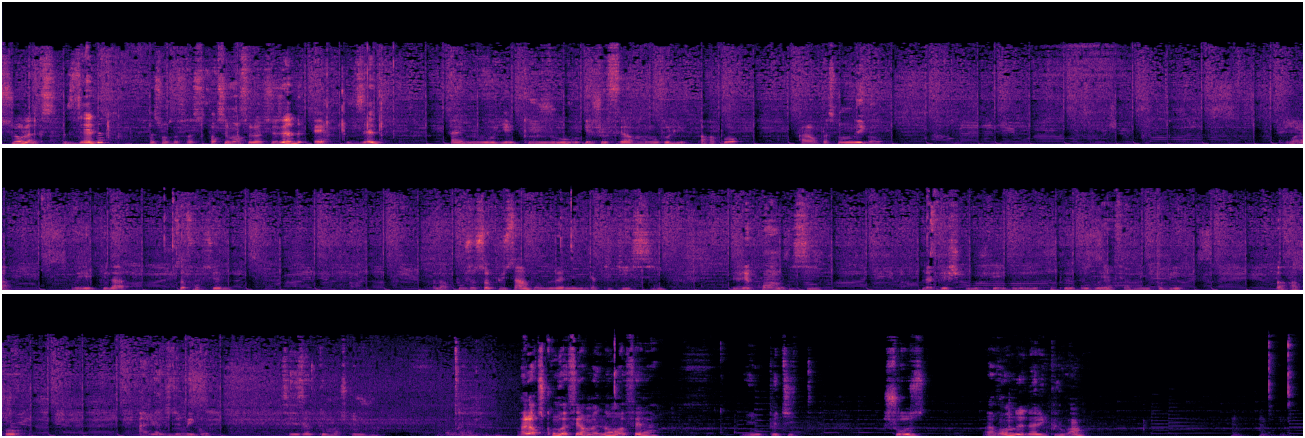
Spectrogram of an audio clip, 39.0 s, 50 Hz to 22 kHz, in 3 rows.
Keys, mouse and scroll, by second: 3.3 r, 14.8 click, 16.0-18.7 middle drag, 18.7 click, 20.1-22.0 middle drag, 22.3 click, 32.7-35.2 middle drag, 35.5-38.8 middle drag, 38.8 click.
